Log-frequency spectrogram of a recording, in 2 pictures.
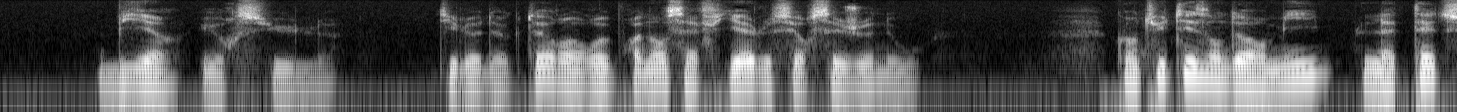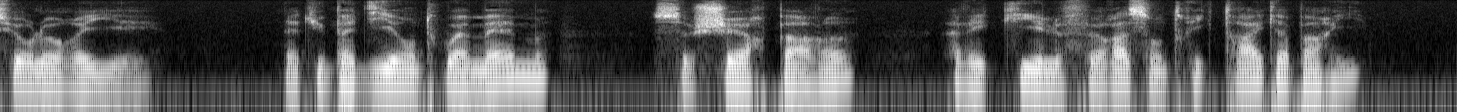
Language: French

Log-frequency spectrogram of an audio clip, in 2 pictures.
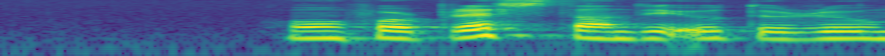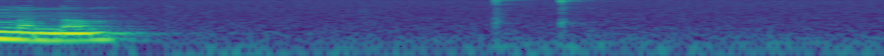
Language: Faroese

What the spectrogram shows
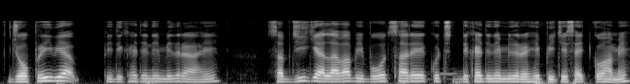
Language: Hindi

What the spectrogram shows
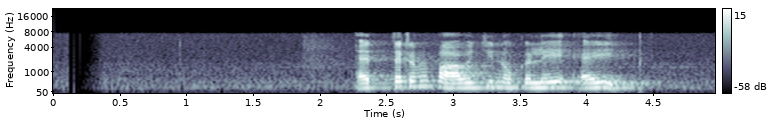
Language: Sinhala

